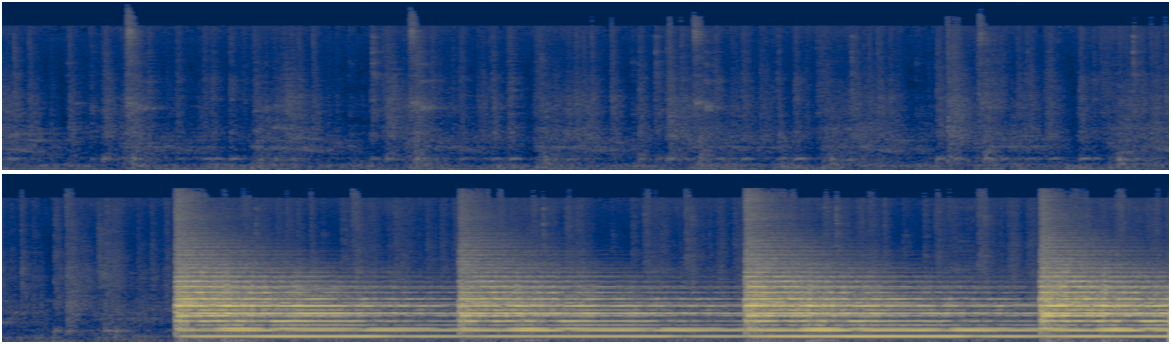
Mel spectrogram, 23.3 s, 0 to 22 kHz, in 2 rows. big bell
0:13.4 0:23.3

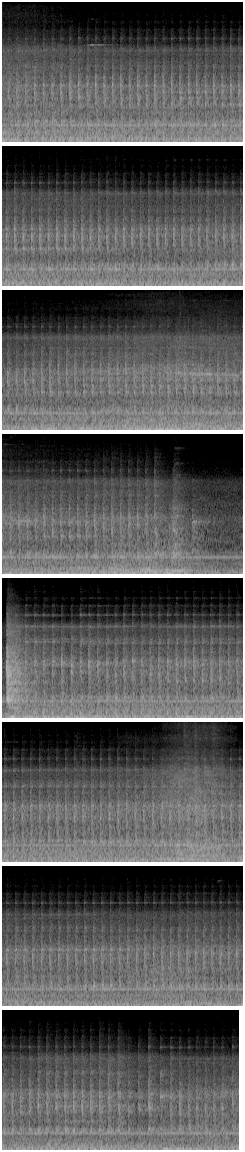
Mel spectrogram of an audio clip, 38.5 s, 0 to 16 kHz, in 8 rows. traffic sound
0:00.0 0:06.0, 0:09.6 0:18.9, 0:24.8 0:38.4

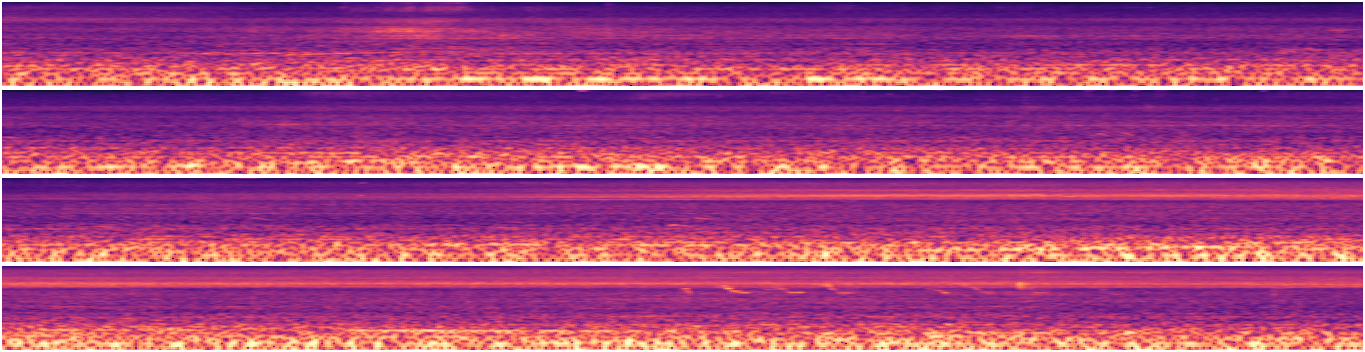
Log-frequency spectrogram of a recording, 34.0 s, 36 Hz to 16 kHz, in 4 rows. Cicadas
0:11.6 0:34.0

